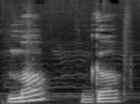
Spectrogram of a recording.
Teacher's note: Avec trois O ouverts.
